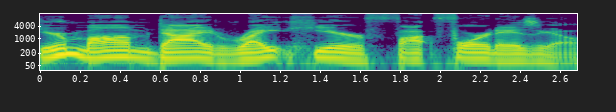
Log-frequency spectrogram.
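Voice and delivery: ordinary delivery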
